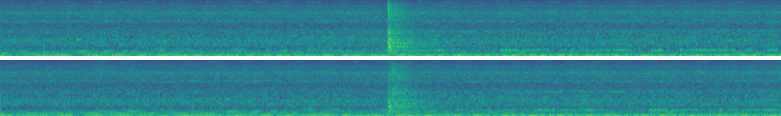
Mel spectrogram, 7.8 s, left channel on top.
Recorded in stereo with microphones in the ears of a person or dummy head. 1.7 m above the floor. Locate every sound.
3.9 s a microwave: 55° left (ahead or behind), 3 m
